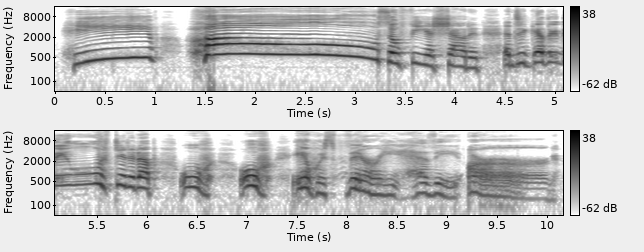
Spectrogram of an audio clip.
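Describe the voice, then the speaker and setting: A woman's voice: high-pitched, animated, slow pace, gravelly, hardly any pauses, darkish tone. A woman reading a children's story aloud in a playful, theatrical way with exaggerated emphasis. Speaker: children's storybook reader and host.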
